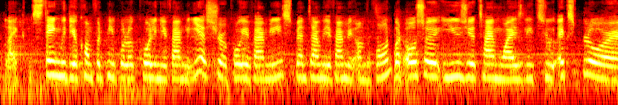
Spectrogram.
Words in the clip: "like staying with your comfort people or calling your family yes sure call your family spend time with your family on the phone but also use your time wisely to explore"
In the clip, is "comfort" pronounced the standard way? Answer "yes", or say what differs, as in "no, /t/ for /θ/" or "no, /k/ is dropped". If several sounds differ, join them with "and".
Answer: yes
